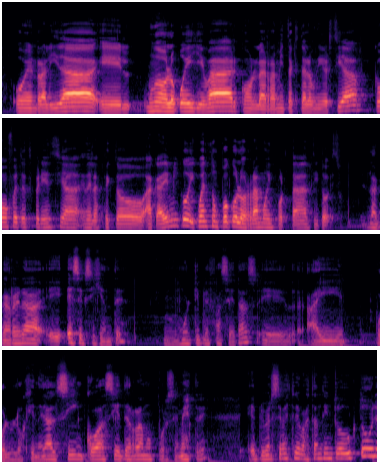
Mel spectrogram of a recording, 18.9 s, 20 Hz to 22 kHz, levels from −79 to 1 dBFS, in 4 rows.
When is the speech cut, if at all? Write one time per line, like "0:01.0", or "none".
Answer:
0:09.2
0:17.2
